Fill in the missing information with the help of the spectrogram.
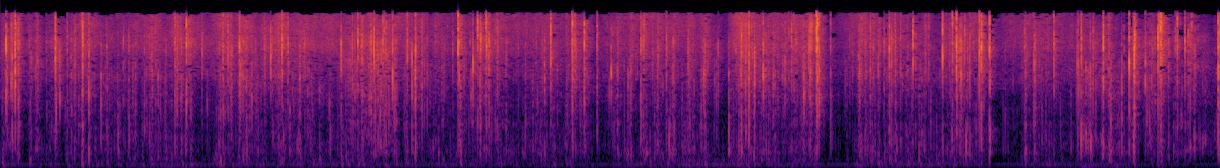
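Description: A large sealed Aero Mint chocolate bar in its plastic wrapper is lifted, rotated and squeezed in hands with long black nails. The packaging gives a steady run of bright, dry crinkles and sharp crackles with almost no low end. Each crackle stops instantly, with no ring.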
